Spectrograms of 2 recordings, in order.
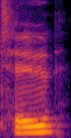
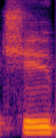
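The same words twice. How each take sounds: First: It is said with an American pronunciation. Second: It is said with a British pronunciation. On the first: "instead of tube" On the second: "how British people say tube"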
